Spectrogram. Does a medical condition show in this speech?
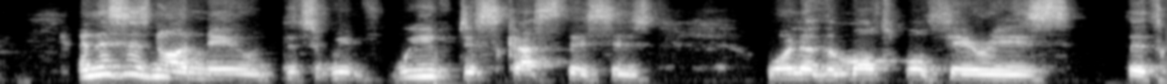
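No.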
